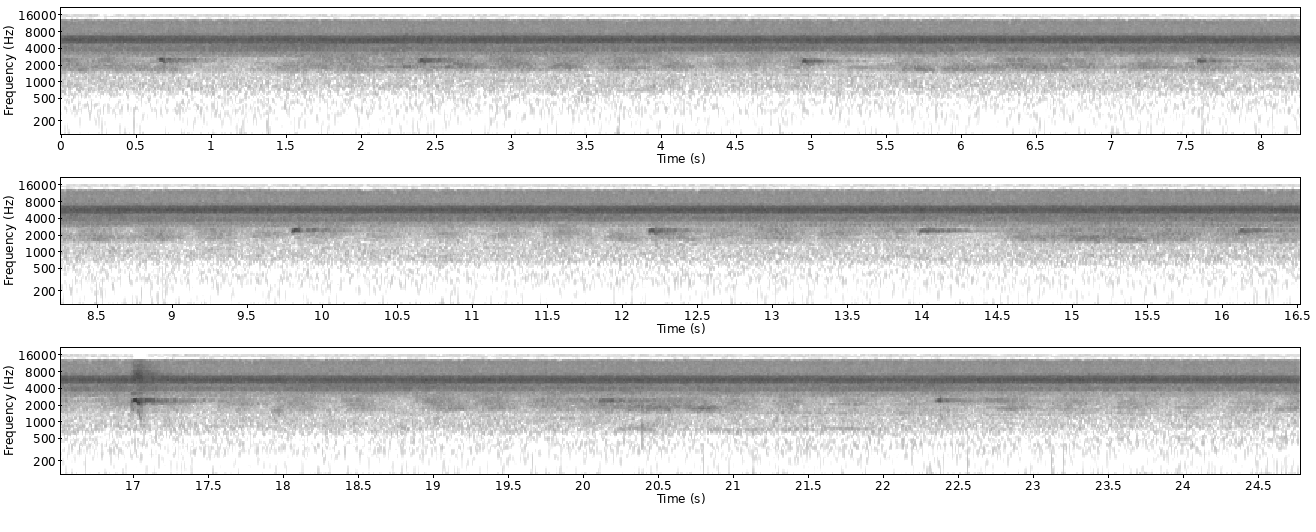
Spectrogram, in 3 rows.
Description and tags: BR 080 Himalaya-naturesounds
Himalayan nature sounds, recorded in Sikkim (a state located in north-est India, just near Tibet).
Here, you can hear typical nature sounds of this region, like cicadas, distant water-stream, birds…
Recorded in september 2007, with a boss micro BR.
ambience, nature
